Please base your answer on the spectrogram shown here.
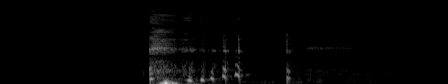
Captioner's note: laughs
